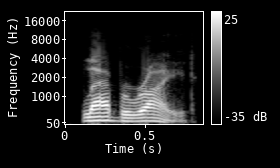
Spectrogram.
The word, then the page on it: Labourite: American English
